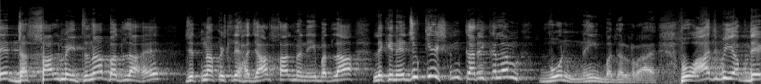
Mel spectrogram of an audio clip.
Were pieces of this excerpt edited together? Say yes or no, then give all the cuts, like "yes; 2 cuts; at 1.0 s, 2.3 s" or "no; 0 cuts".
no; 0 cuts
